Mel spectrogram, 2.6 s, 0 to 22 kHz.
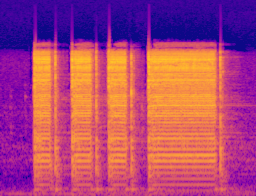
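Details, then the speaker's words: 1967 Williams pinball score reel number one with a new coil, triggered manually bypassing the relay: harsh metallic buzz in bursts, then a long bite as the reel steps; caused by worn plunger stops, fixed by moving, shimming and replacing stops. "I tried jumper ring the coil from number one to number three and it made no difference number three was still nice and quiet number one was still angry"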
